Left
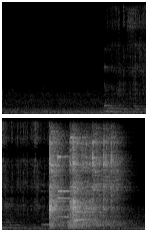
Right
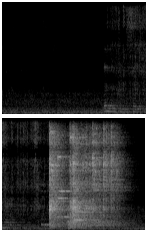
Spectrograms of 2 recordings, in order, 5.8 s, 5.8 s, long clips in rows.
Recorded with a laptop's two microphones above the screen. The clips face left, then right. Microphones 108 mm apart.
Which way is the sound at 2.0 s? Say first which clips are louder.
Right 2 dB; 30° right (ahead or behind).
